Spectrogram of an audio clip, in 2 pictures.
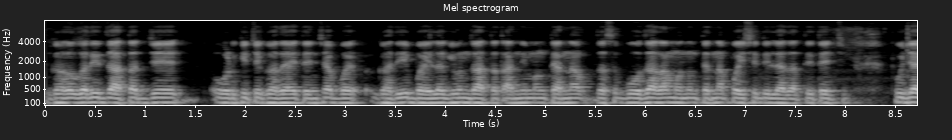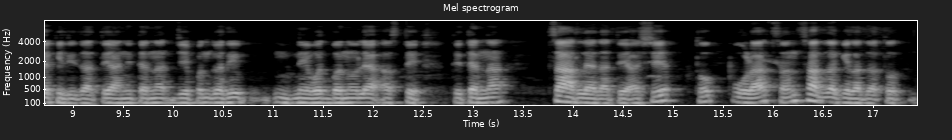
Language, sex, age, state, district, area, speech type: Marathi, male, 30-45, Maharashtra, Wardha, rural, spontaneous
